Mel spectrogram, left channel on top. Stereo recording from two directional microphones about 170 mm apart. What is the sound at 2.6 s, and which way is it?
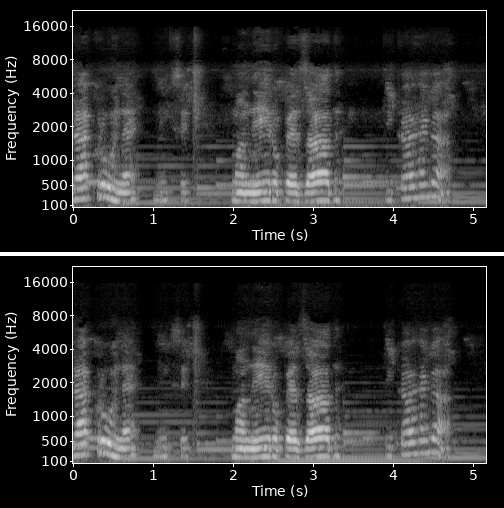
Speech, 30° right (ahead or behind).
